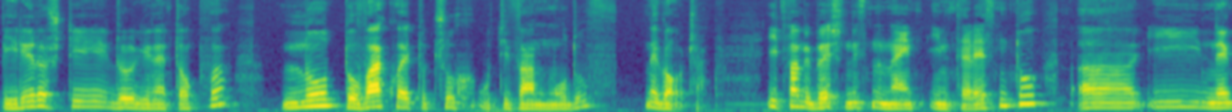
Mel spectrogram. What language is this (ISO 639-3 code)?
bul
